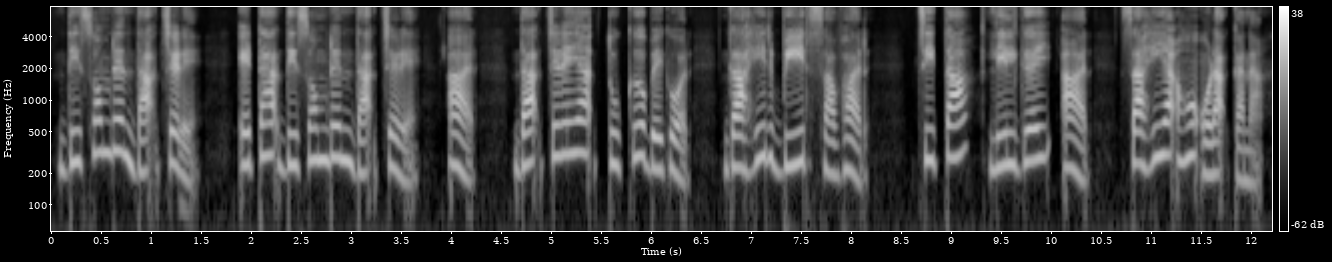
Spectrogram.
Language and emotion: Santali, neutral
